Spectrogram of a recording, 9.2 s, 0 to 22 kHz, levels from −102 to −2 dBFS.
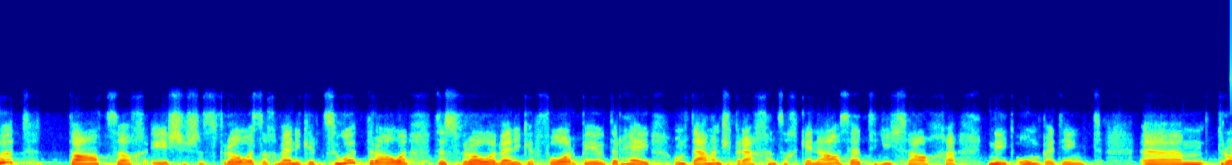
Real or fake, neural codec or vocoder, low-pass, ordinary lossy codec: fake; codec, 16 kHz, 16 kbps, FunCodec, trained on LibriTTS, 50 frames a second; 7.2 kHz; Opus, 16 kbps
